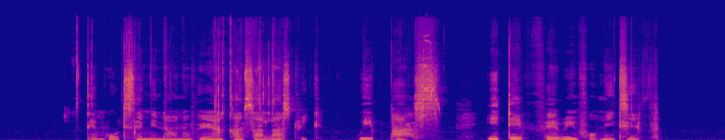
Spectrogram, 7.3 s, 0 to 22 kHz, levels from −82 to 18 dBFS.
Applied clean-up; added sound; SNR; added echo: none; none; none; none.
